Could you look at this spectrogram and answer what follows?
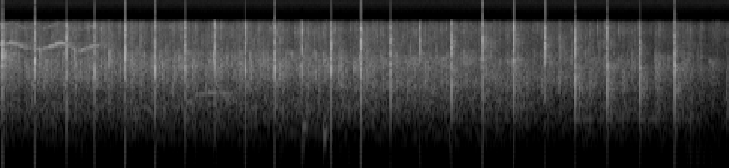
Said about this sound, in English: But would we recognize what God does in people this morning by honoring her and with her God with a praise offering and a round of applause for what God has accomplished?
